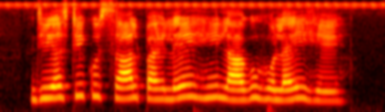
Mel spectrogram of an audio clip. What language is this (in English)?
Magahi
